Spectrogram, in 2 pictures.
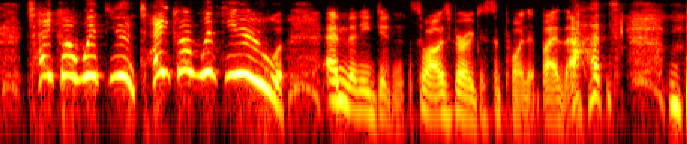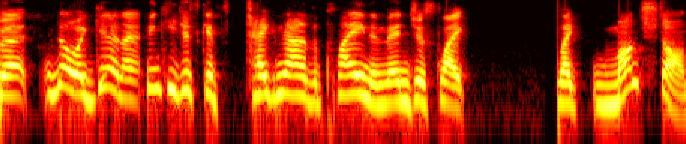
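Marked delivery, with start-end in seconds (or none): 0.2-1.9 shrill, very high screaming. Retelling reacting to a scene as a character gets taken, imitating screaming at the TV. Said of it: "I'm screaming at the TV".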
